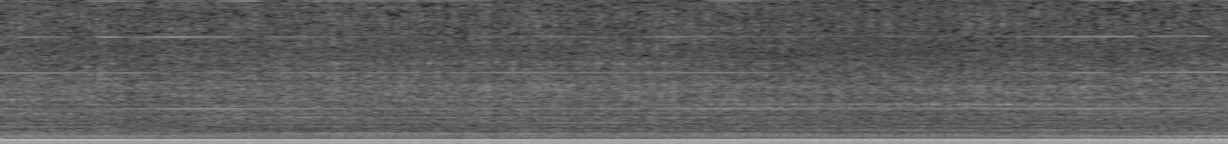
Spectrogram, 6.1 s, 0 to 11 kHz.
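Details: Nissan B13 Sentra, freshly rebuilt GA16DE on first start: steady, even hum at a fast idle with a smooth, regular beat and no ticks or knocks; runs cleanly.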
